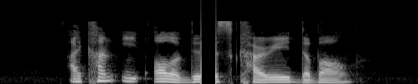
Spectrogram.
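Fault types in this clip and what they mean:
Rebuffering stall: the player runs dry at 2.01 s, sits silent for 150 ms, then picks the speech up exactly where it left off.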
